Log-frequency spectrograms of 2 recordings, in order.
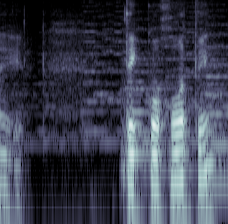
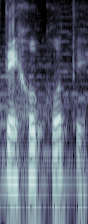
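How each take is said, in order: First: The second syllable is co, the third jo. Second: The second syllable is jo, the third co. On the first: The speaker calls it wrong. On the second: The speaker calls it right. "pero es tejocote"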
